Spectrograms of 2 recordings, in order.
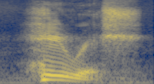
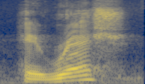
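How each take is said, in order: First: "Harish" with the first syllable stressed, falling at the end; "Harish" front-stressed, dropping away on "rish". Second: "Harish" with the second syllable stressed, slow and rising; "Harish" said slowly, weight on "rish"; stress on last syllable. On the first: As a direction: punch the "Ha" in "Harish". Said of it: "with the accent on the first syllable means quiet". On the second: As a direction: lean on the end of "Harish". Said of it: "with the accent on the last syllable means deaf". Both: Shown as a demonstration.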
